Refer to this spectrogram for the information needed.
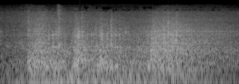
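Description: A loud, continuous roar of hurricane-force wind as Hurricane Ian arrives in Florida, rushing like a freight train, swelling in powerful gusts with no pauses and no voices.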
